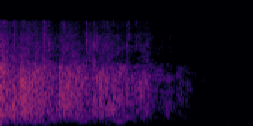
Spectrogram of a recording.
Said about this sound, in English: A weak round of applause. Let me get that up. There we go.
